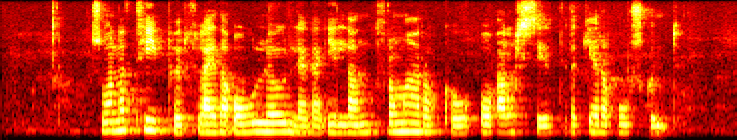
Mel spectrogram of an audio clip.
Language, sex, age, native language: Icelandic, female, 30-39, Icelandic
